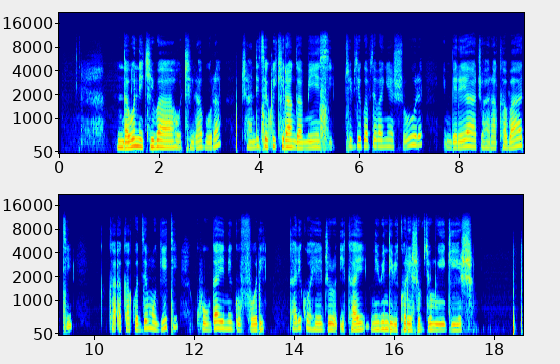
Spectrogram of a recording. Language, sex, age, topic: Rundi, female, 36-49, education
